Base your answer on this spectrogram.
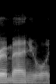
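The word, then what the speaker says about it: Emanuel: Emmanuel, right? Is that how you pronounce yeah. – it? – Yeah, R. Emmanuel, yep.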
